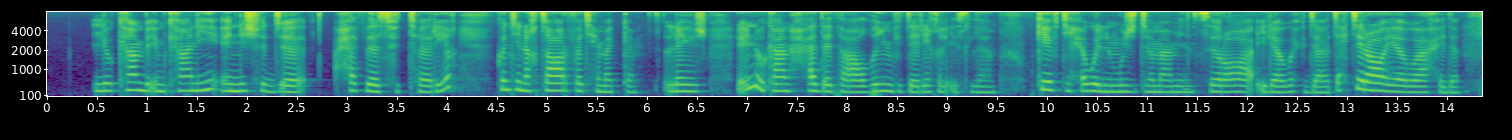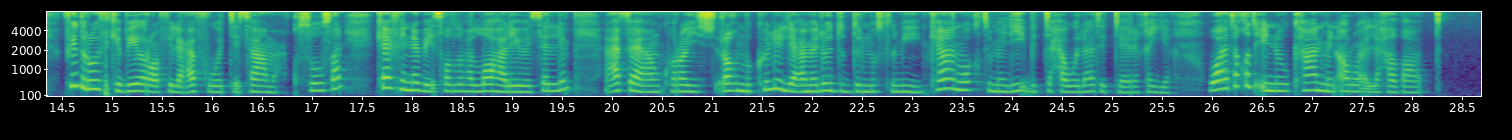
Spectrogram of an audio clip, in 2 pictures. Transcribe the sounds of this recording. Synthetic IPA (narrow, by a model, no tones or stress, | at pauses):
lawkʰaːmbɪʔɪmkʰaːniʔɪnːɪʃhad̪ħaθːazfit̪ʰːaːɾiːxkʊnt̪nɪxt̪ɑːɾˤfat̪ħmakːaleːʃlɪʔanːakaːnħad̪aθʕɑðˤiːmfit̪aːɾiːxɪlʔɪ̰slaːmwkeːft̪ɪħawːɪlɪlmʊd͡ʒt̪amaʕmɪnsˤɨɾɑːʕʔɪ̰lawɪħd̪at̪aħt̪ɾɪaːjawaːħɪd̪afid̪ʊɾuːθkabiːɾafilʕafwːɪt̪ːasaːmʊʕxʊ̥sˤuːsˤɑnkeːfanːabisˤɑd̪ˤːɑbɑlˤːɑːʕalejːhwasalːamʕafaʕankʊɾˤajʃɾˤɑɣmkʊlːɪlːiʕamaluːd̪ˤɨd̪ːɪlmʊslɪmiːnkʰaːnwɑɡt̪maliːʔbɪt̪ːaħawːʊlaːt̪at̪ːaːɾiːxɪjːawʔaʕt̪aqɪd̪ʔɪ̰nːʊkʰaːnmɪnʔɑ̰ɾˤwaʕɪ̰lːɑħɑðˤɑːt̪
